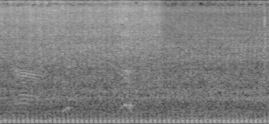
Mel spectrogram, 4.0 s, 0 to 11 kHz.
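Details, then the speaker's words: Yamaha NMAX 155 after a major service for late oil changes (new block liner, piston rings, roller housing); even, quick low putter around three beats a second at idle, no tapping or rattle; smooth normal idle. "nah ini suara mesinnya sebenar bagian blok Ya sudah baru kemudian rumah roller sudah kita ganti ya dengan yang baru"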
